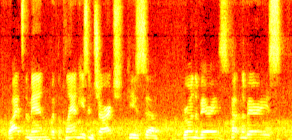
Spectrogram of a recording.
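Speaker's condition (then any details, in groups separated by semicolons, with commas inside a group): No condition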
